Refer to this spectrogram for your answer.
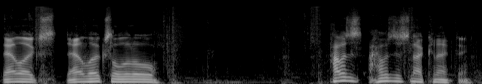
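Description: A man's voice: medium pitch, normal speed, fairly bright tone, clean tone. A man streaming a game live, commenting casually, swearing freely and taunting the enemies he fights.

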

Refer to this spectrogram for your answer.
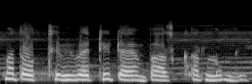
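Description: An older woman playing a gentle, self-sacrificing old mother who speaks slowly and softly, soothing her son. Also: mid-range voice, steady tone, highs cut off, faint music behind, lightly acted. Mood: soothing, resigned. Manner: slow, soft-spoken, soothing.

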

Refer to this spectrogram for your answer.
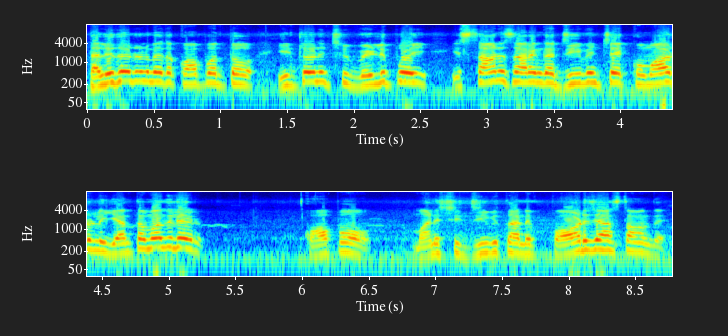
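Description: Earnest preacher man, high voice. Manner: earnest, repeats phrases for emphasis, addresses listener directly.

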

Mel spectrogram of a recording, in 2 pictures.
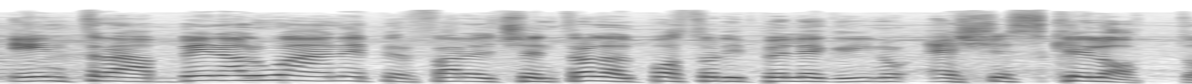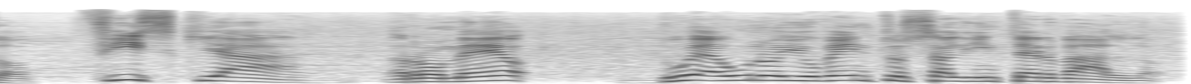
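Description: A man giving football highlights commentary in clipped, telegraphic phrases, as a scripted match report. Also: expressive, normal speed, slight background noise.

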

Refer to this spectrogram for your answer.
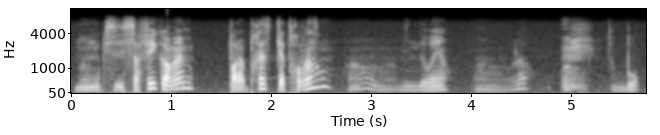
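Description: A man's voice: on the high side, a little slow, dry recording, dull audio. A man hosting a live web quiz show, chatty and digressive, reading questions and wandering into side stories with many fillers.

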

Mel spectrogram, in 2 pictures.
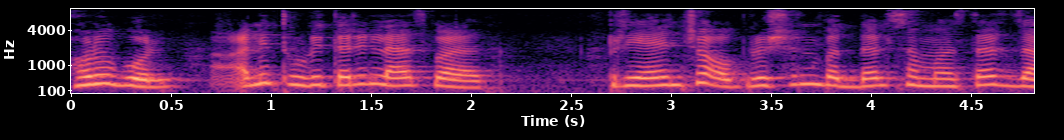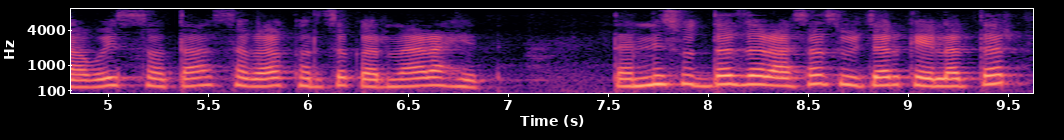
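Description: A woman's voice: fairly high pitch, steady tone, normal speed, natural voice. A woman voicing a firm, caring middle-aged uncle who scolds his wife in a family story read aloud. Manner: firm, scolding, rising to a shout.

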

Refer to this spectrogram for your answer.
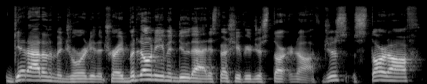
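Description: A man's voice: on the high side, animated, rapid-fire, bright, forceful tone. A young man casually recapping a stock trade for beginners, chatty and prone to rambling tangents. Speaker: trading educator.

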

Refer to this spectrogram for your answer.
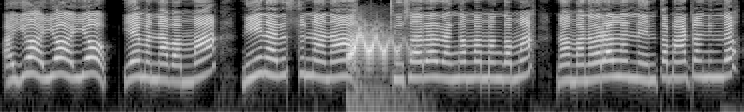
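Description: A woman's voice: very high voice, steady tone, brisk, slight background noise, full character voice. [name], a girl playing a nagging old granny. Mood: complaining. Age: child. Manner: wailing "ayyo ayyo", sharp scolding. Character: nagging old grandmother, scolding, self-pitying. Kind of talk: comedy skit acting.

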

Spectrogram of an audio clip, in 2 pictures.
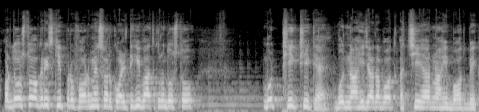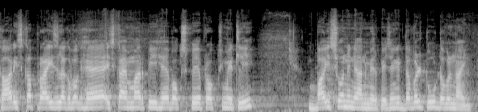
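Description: A man's voice: sits high, fairly even intonation, normal speed, darkish tone, soft background music. A young man reviewing a fitness supplement to camera from his living room, explaining in a friendly way and often calling out to viewers as friends. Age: young adult. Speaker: fitness vlogger. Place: living room at home, seated on sofa. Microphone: lapel mic.

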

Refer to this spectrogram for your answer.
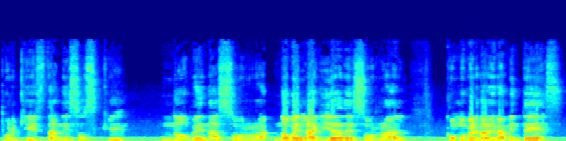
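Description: A man's voice: high voice, flat delivery, measured pace, far from the mic. A man streaming a game, crude and joking, a little tipsy. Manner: crude, joking, loud outbursts. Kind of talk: casual game streaming, translating game text aloud. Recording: echoey room with background noise, off-mic.

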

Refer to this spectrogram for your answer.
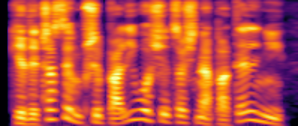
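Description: A man reading a novel aloud as an audiobook narrator, with measured, expressive storytelling on a close studio mic. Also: fairly high pitch, husky, no echo. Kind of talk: scripted literary narration. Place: recording studio.

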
